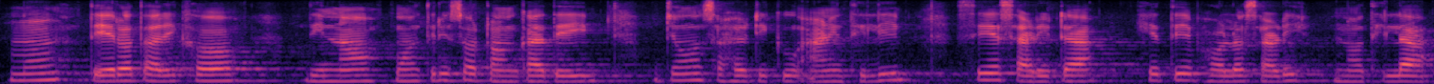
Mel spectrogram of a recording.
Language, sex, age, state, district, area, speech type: Odia, female, 60+, Odisha, Boudh, rural, spontaneous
